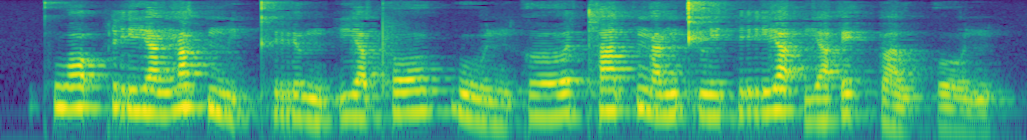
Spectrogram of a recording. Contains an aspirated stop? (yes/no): yes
